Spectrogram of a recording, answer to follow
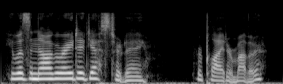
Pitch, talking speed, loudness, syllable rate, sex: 225 Hz, 150 wpm, -15 LUFS, 7.0 syllables/s, female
